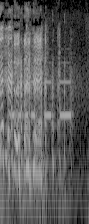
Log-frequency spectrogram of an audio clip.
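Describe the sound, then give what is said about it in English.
An electronic telephone, a secret phone, rings with short, repeated warbling tones, clear, over a busy background with some voices mixed in. “When that phone rings, he rushes out to save the day.”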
